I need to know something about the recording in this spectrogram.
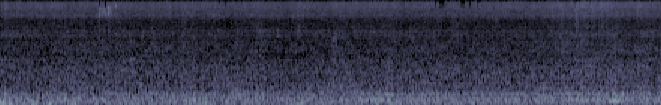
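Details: Bees producing a continuous dense low buzz. The hum stays steady with a few faint brighter flickers, as if a single bee passes closer now and then. Nothing else is heard.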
